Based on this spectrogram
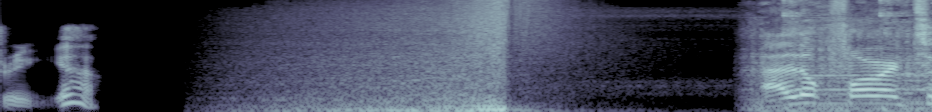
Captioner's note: whooshing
